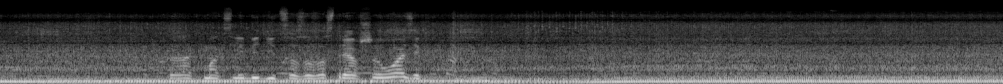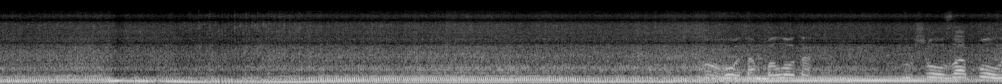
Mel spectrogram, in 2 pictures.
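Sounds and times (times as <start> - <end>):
off-road engine revving under load: 0.0 - 20.0.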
